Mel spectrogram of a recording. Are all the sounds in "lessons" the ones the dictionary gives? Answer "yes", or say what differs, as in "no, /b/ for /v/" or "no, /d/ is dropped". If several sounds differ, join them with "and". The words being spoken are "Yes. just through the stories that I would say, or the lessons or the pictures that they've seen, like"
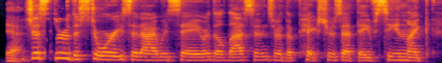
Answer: yes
